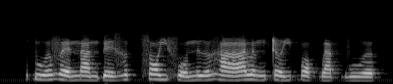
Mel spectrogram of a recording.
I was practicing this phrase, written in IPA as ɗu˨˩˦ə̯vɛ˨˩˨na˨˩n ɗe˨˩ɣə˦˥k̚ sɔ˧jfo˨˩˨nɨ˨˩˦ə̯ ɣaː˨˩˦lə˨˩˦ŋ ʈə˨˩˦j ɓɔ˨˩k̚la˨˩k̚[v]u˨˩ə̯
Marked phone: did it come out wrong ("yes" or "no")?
no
